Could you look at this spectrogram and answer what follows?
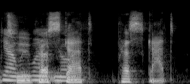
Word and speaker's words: Prescott: We went to we had a Prescott trip, and we went up we to went up Prescott. Prescott. That's what the locals call it.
